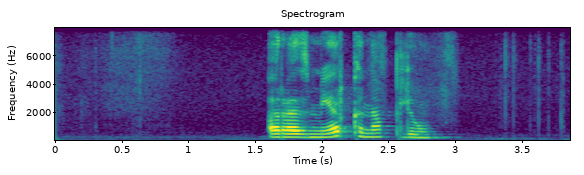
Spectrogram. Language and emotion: Russian, neutral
